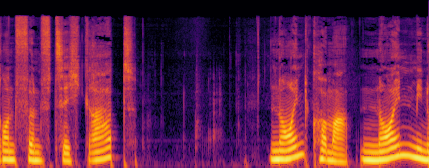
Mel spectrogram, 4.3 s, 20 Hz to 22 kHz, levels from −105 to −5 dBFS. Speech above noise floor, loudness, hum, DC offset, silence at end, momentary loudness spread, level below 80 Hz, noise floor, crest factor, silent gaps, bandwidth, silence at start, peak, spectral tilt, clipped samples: 50 dB; -18 LUFS; none; under 0.1%; 0 s; 9 LU; -52 dBFS; -67 dBFS; 12 dB; none; 16 kHz; 0 s; -6 dBFS; -7 dB/octave; under 0.1%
